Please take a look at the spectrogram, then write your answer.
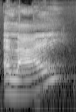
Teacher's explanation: I have started to accidentally drop R's, or not drop R's, but do an L sound. So sometimes when you hear Thai people speak, they make an L sound instead of an R sound.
